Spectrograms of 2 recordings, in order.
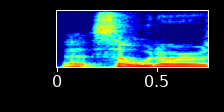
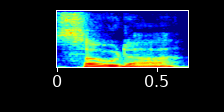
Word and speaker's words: Sodor: pronouncing this one right Sodor soda it's it's not soda but it's like Sodor I you you know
